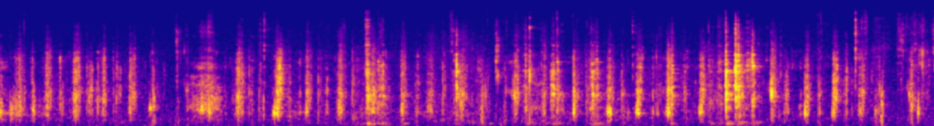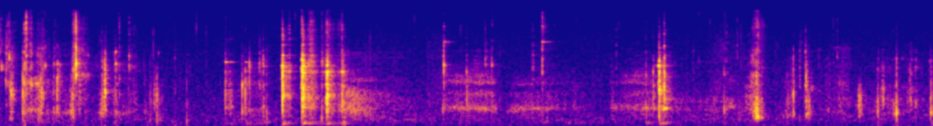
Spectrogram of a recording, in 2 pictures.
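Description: Close-miked eating: noodles slurped from chili sauce and scallop meat chewed, a steady run of wet smacks and sharp clicks, with louder slurping bursts about ten and sixteen seconds in.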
